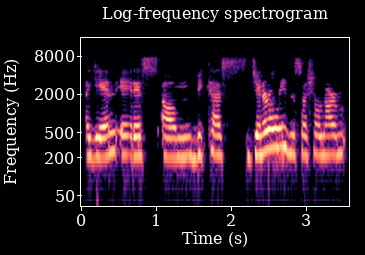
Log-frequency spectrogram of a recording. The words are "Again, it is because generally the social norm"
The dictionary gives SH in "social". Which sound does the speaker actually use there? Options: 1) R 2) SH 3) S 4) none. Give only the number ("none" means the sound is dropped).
2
